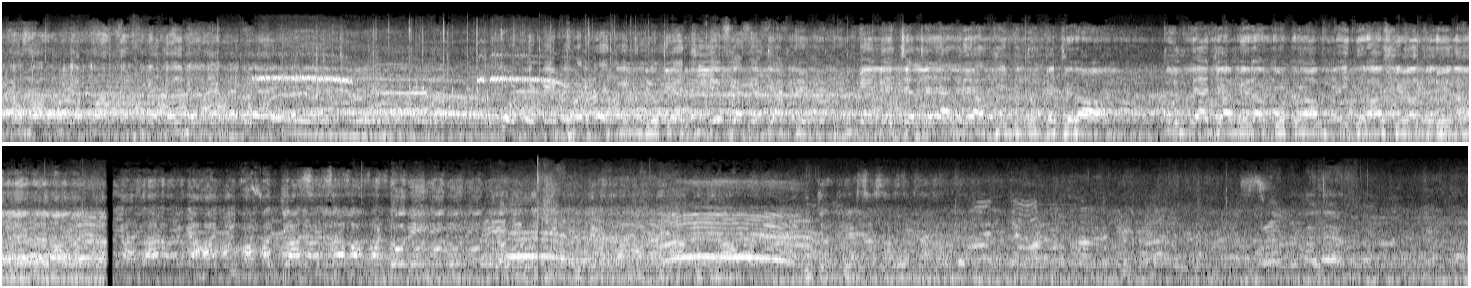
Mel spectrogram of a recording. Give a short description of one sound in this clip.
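A man announces excitedly over a loudspeaker.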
